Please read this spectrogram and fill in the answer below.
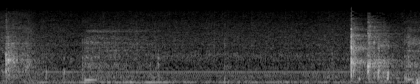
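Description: Mango pieces frying quietly in a stainless steel kadai, with a sharp clink against the pan near the end as spice powder is added.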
